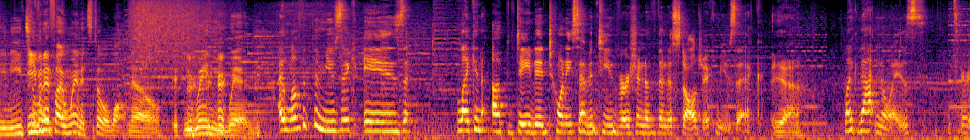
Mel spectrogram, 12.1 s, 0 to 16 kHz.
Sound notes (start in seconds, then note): 8.0 beeps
